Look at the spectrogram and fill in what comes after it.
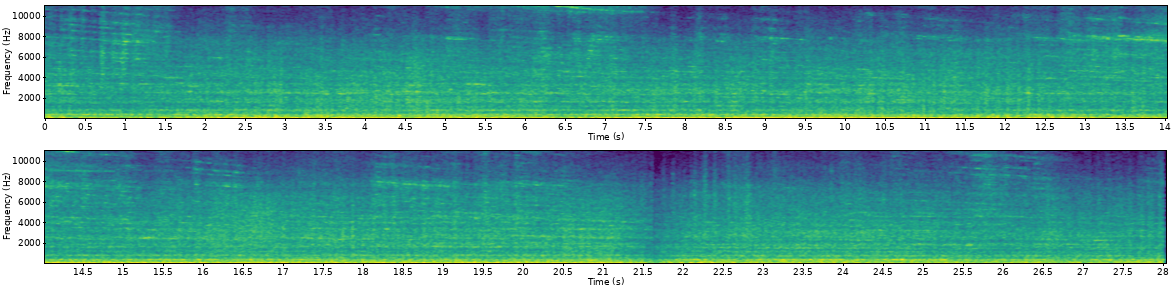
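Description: Freight cars of a fast-moving mixed freight train rolling past close by: covered hoppers, tank cars and boxcars on steel wheels running over the rails in a loud, steady rumble and clatter, with a steady ringing tone from the wheels above it.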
